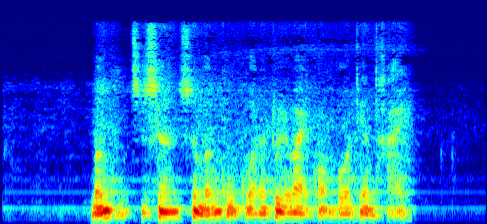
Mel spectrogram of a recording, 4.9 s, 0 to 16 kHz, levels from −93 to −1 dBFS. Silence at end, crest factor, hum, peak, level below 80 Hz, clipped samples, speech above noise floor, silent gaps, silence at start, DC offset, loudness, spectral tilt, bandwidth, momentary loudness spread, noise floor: 0.8 s; 18 dB; none; -2 dBFS; -56 dBFS; under 0.1%; 48 dB; none; 0.9 s; under 0.1%; -19 LUFS; -8 dB/octave; 10.5 kHz; 15 LU; -66 dBFS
